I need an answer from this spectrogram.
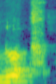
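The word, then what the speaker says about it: NUC: So in fact, what we're more likely to do is to take 16 of these little Intel Nook, or I'm not sure how to say it. It's supposed to rhyme with truck.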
